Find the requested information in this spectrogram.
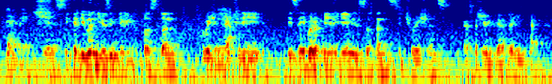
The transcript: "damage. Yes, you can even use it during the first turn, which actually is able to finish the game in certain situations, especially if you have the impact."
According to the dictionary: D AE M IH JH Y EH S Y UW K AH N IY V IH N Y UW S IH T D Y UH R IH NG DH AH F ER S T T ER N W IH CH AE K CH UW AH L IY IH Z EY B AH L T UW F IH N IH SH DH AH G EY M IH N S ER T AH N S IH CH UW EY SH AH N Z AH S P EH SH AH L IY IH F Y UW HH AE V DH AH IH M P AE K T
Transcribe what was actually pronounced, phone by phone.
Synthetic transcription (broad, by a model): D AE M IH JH Y EH S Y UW K AH N IY V IH N Y UW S IH T D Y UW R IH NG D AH F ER S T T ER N W IH CH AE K CH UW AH L IY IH S EY B AH L T UW F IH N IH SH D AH G EY M IH N S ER T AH N S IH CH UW EY SH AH N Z AH S P EH SH AH L IY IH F Y UW HH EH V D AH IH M P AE K T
